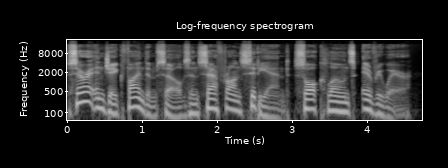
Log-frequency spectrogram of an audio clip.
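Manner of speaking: ordinary delivery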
